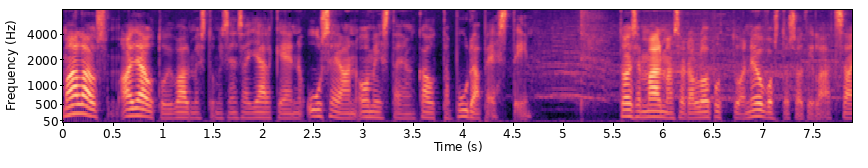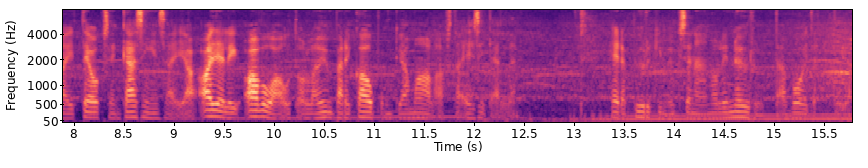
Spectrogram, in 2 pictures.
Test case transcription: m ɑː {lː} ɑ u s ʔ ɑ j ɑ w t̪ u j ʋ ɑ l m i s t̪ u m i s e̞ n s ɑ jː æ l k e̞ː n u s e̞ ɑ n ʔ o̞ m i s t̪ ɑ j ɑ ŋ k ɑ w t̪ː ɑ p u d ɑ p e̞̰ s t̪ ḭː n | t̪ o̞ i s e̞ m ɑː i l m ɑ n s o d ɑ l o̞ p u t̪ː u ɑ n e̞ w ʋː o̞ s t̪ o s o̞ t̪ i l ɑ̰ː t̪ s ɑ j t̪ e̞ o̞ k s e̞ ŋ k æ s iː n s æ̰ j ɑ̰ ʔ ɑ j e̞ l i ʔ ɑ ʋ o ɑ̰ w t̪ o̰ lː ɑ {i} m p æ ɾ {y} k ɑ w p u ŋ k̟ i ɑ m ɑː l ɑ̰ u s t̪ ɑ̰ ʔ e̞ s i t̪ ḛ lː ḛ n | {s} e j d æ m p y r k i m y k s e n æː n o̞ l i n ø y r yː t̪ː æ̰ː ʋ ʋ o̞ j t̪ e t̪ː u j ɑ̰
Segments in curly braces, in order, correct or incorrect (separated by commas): incorrect, incorrect, incorrect, incorrect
